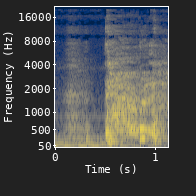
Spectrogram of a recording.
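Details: Adult coughing while wiring a caravan battery and powering on the BMS: a single harsh cough burst with a throat-clearing quality, in a quiet indoor room.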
